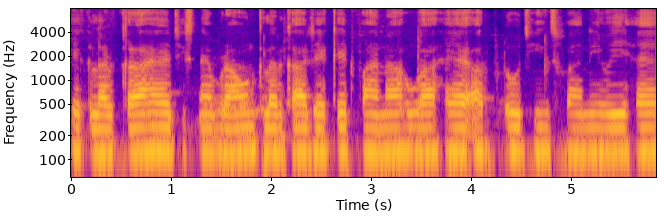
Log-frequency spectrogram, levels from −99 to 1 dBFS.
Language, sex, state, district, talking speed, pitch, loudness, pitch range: Hindi, male, Jharkhand, Deoghar, 165 wpm, 125 Hz, -16 LUFS, 125-130 Hz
